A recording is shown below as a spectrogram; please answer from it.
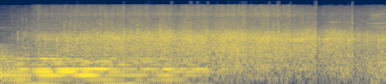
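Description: A church congregation claps and cheers in sustained, dense applause, loud and close, with voices mixed into the ovation at first before it settles into steady clapping.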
